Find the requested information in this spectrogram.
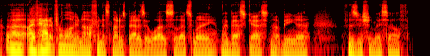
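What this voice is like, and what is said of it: Voice affected by a cold. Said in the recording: “if you can tell in my voice, I'm on the tail end of a cold”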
